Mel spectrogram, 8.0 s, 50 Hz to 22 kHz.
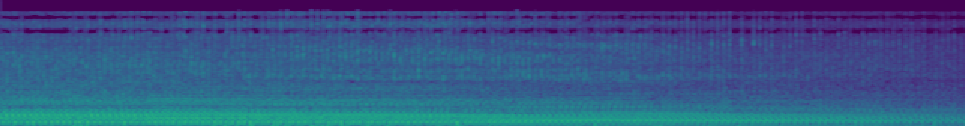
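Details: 1969 Camaro 396 big block Chevy V8 idling after a new cam and new lifters replaced a worn cam lobe behind a weak number seven cylinder. Steady, even idle, no tapping or misfire stumble, fading smoothly; runs clean.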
